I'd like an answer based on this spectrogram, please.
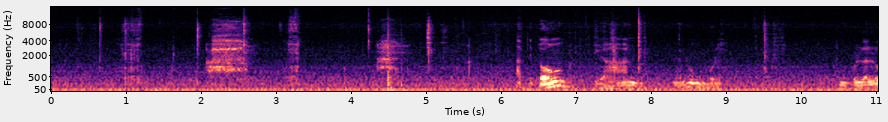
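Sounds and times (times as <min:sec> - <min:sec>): man chewing: 0:00.3 - 0:01.3, 0:01.9 - 0:03.4.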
